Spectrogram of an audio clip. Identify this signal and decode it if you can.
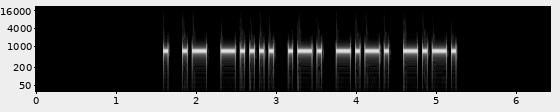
Morse code, heard as a keyed tone, about 20 wpm, 700 Hz. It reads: EA6RCC
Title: DXCC-100 Call Signs - 6 Characters - Repeated 3x - 20wpm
